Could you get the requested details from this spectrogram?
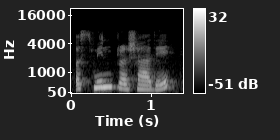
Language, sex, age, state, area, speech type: Sanskrit, female, 18-30, Tripura, rural, spontaneous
